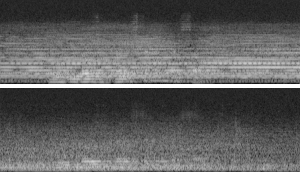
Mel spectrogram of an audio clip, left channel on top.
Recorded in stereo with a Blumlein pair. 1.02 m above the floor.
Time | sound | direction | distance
0.5 | a man speaking | 70° left | 4.5 m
